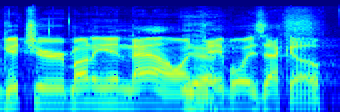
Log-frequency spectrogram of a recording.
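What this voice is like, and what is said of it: Horse racing announcer voice. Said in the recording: “That was a horse racing announcer's voice right there.”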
